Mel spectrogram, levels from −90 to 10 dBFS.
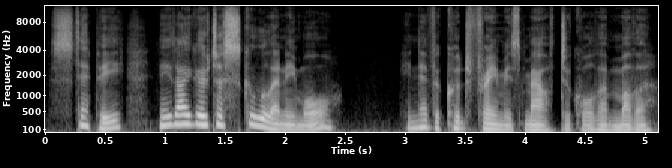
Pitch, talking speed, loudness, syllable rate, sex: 125 Hz, 210 wpm, -19 LUFS, 5.3 syllables/s, male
